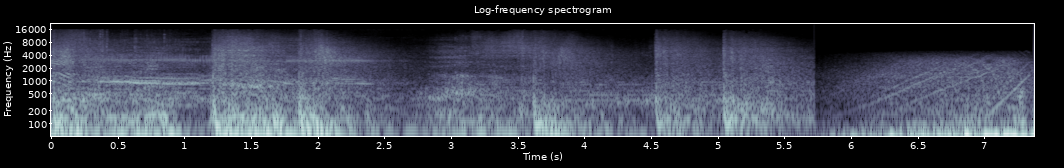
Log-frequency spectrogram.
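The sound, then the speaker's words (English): Raptor attack scene from the Jurassic Park film: a loud, chaotic mix of bellowing roars, crashes and swooshes, with abrupt cuts and jumps in intensity throughout. “Well, we have a raptor attack, and then we move on”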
